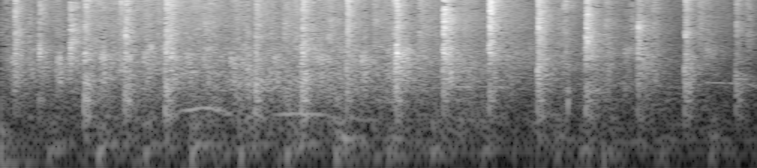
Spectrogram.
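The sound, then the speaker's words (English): An audience at a religious talk claps for about five seconds, a steady patter of many overlapping hand claps with sharp, irregular bursts at moderate loudness, and faint voices murmur underneath. “You can clap.”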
